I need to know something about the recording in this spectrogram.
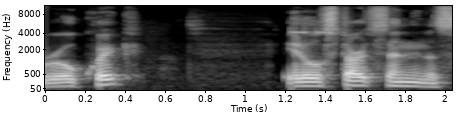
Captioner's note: beeping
